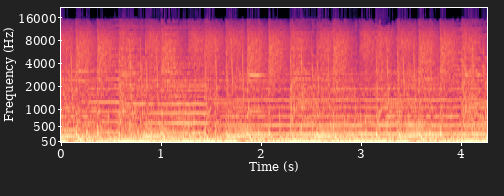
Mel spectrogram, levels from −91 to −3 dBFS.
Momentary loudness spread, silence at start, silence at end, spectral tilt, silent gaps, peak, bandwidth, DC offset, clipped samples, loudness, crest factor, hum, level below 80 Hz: 1 LU; 0 s; 0 s; -4.5 dB/octave; none; 0 dBFS; 15.5 kHz; 0.6%; 1%; -8 LUFS; 6 dB; none; -8 dBFS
